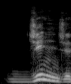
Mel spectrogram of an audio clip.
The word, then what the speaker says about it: ginger: love ginger tea so you might notice that in the word ginger you have g and i and g and e and the pronunciations follow the rules in this lesson g and i jin jin and then g e r j ginger ginger okay in british my british pronunciation we pronounce this ginger gin ginger okay do you like ginger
